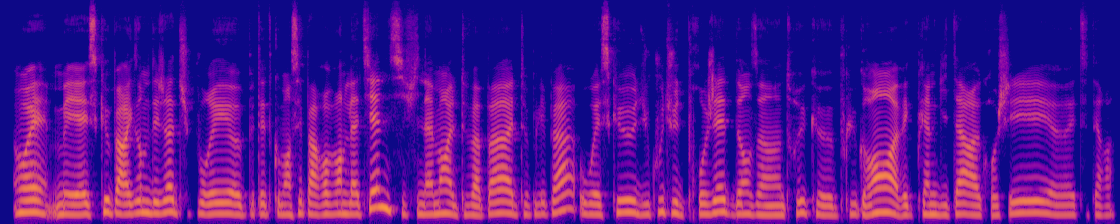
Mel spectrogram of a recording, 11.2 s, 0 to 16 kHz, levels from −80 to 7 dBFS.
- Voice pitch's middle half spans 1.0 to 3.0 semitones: Yes, average, 2.7 semitones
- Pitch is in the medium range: Yes, medium, 170 Hz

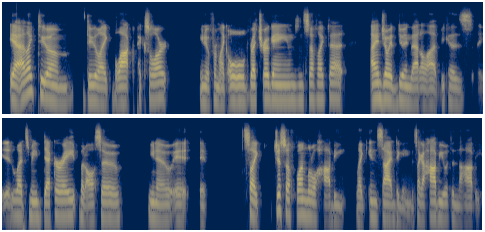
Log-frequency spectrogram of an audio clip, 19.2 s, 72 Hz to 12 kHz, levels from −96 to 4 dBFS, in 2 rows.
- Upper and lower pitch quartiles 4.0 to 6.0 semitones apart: No, average, 2.7 semitones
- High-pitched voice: No, low, 135 Hz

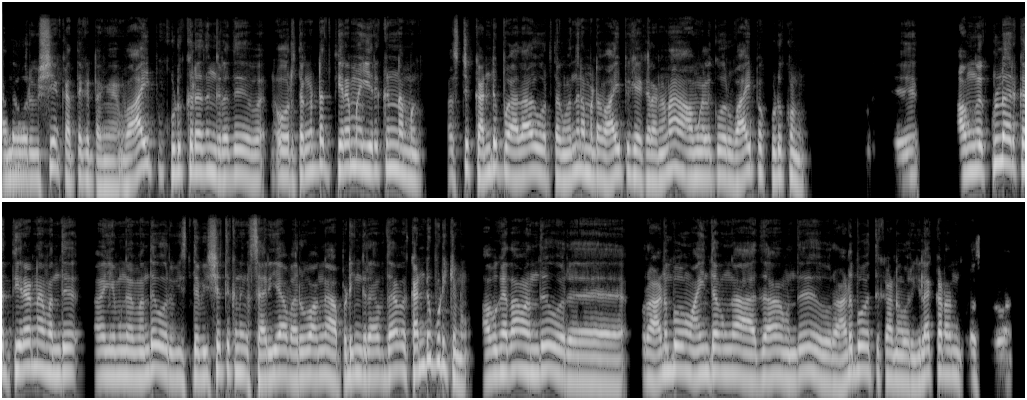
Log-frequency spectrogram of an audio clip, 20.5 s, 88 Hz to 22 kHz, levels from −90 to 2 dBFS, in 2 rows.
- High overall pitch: No, medium, 170 Hz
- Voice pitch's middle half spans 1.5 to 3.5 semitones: Yes, average, 2.8 semitones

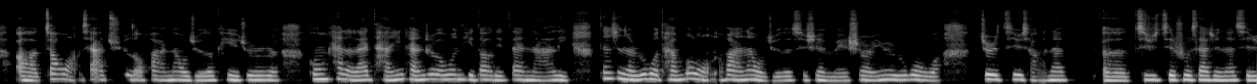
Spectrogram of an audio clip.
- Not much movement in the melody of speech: Yes, narrow, 2.0 semitones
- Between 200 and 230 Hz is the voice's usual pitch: Yes, high, 205 Hz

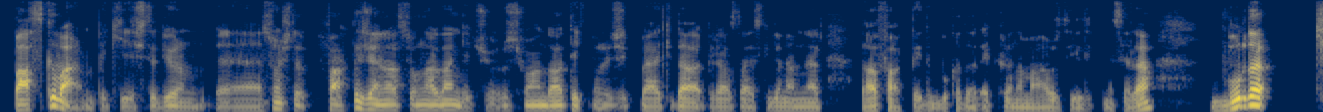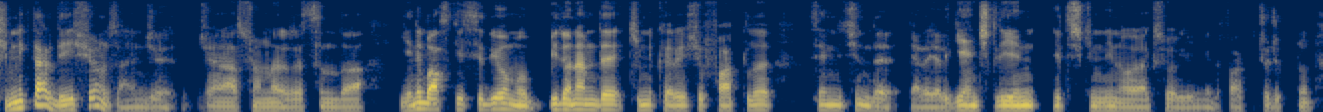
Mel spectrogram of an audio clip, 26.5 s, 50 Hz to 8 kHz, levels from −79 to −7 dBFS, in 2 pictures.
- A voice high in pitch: No, very low, 80 Hz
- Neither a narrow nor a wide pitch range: Yes, average, 3.9 semitones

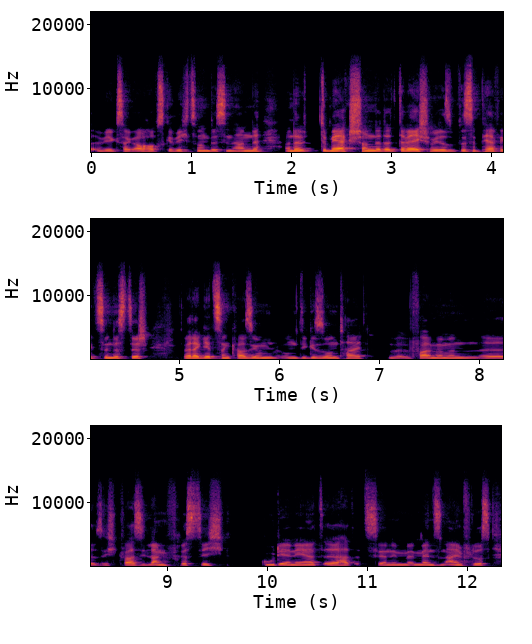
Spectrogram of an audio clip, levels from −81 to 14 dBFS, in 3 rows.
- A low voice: Yes, low, 130 Hz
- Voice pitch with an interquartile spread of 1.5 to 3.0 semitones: Yes, average, 2.7 semitones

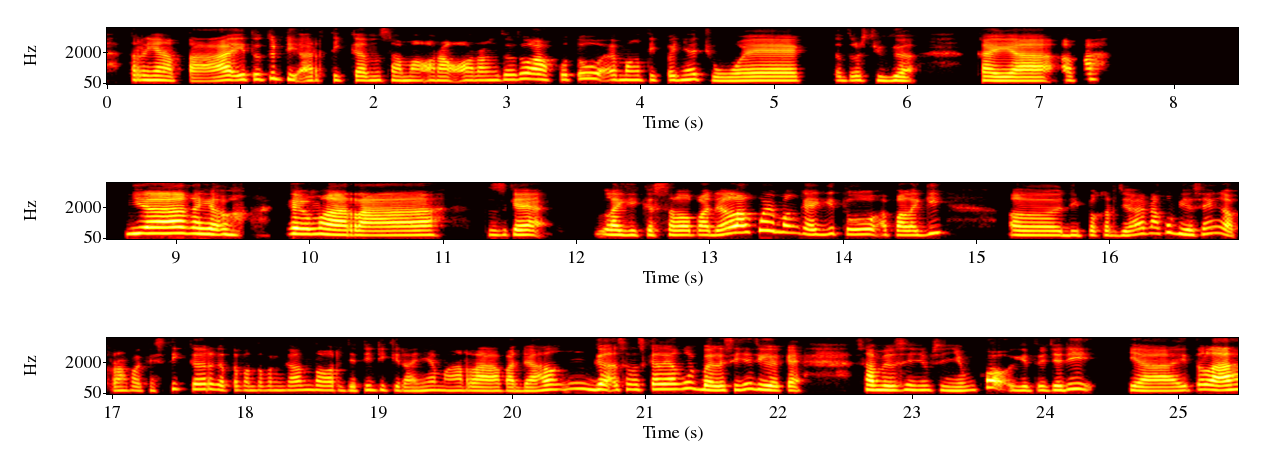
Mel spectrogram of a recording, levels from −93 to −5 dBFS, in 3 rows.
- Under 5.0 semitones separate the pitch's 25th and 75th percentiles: Yes, average, 3.4 semitones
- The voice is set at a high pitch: Yes, high, 230 Hz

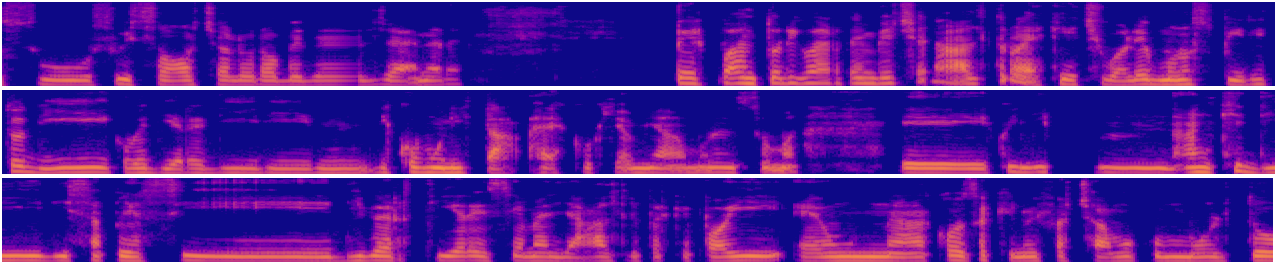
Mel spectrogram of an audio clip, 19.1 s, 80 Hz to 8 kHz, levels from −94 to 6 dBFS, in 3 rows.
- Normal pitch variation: Yes, average, 4.1 semitones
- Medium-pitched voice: Yes, medium, 150 Hz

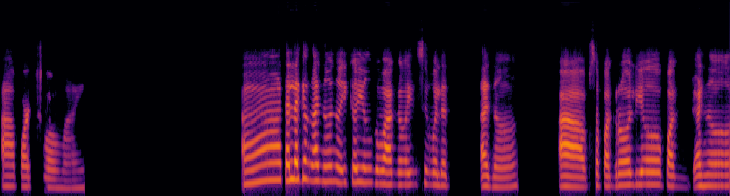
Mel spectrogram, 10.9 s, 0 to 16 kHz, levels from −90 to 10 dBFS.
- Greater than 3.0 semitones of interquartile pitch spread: Yes, average, 4.7 semitones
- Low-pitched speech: No, high, 220 Hz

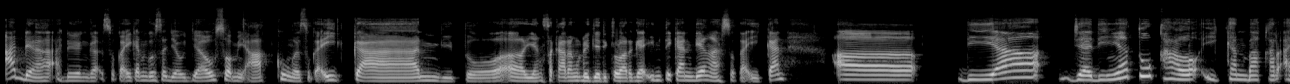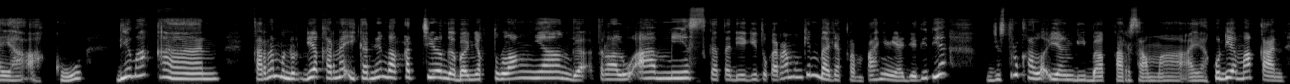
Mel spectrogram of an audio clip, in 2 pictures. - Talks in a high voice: Yes, high, 215 Hz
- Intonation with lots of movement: Yes, wide, 7.5 semitones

